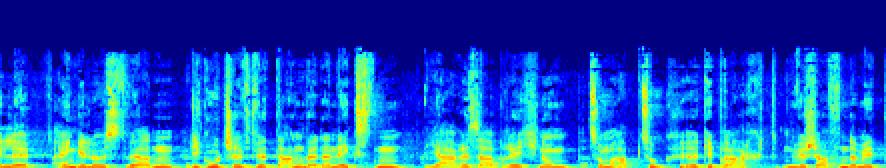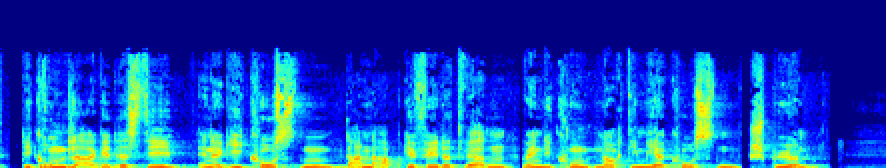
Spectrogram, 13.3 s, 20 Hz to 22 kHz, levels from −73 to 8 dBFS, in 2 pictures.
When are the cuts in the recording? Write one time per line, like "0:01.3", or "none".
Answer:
none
